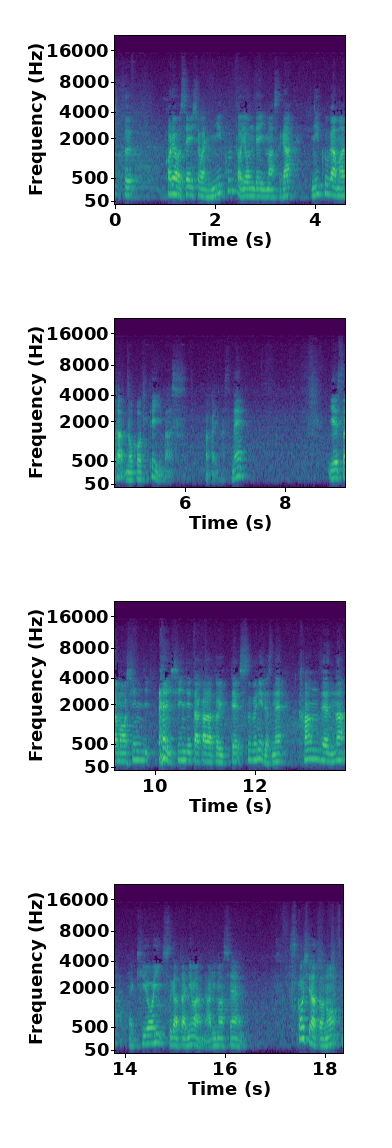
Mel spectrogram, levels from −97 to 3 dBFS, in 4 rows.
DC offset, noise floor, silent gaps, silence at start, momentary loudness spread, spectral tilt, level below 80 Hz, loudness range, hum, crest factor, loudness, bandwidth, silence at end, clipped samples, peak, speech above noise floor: under 0.1%; -55 dBFS; none; 0 s; 18 LU; -6 dB/octave; -78 dBFS; 8 LU; none; 22 dB; -27 LUFS; 14 kHz; 0 s; under 0.1%; -6 dBFS; 28 dB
